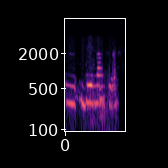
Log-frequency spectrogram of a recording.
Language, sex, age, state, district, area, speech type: Maithili, female, 18-30, Bihar, Sitamarhi, rural, conversation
